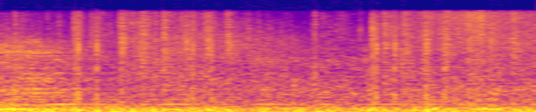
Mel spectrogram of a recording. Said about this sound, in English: No, all the gunfire seems to be coming from inside. You can sort of make out the flashes through some of the armored windows that make up the outside. But basically, everything appears to be inside.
